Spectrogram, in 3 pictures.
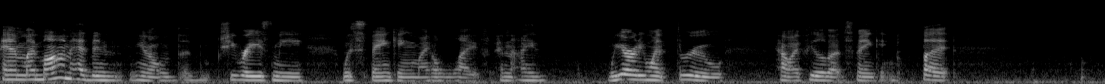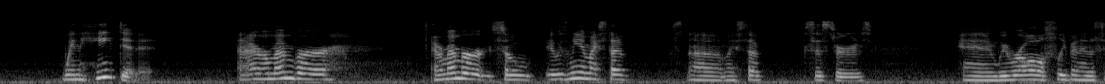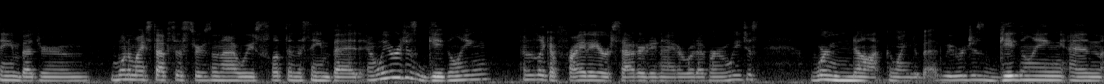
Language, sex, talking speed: English, female, 175 wpm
